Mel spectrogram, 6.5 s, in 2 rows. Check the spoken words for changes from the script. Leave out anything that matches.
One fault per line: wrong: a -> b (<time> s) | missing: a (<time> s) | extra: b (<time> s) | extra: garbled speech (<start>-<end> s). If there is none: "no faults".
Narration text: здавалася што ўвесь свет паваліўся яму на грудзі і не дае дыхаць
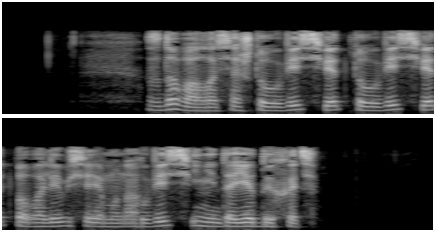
extra: што ўвесь свет (2.7 s)
wrong: грудзі -> ўвесь (4.3 s)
